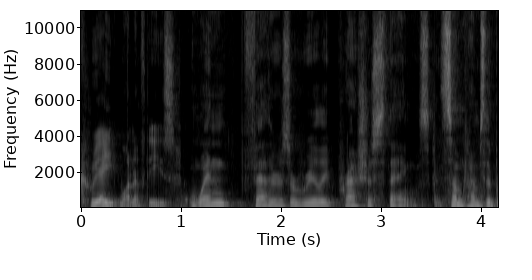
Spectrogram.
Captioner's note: voiceover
